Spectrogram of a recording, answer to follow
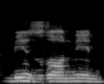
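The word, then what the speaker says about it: بظنين: Wa quri'a, ada juga yang baca bizonin pakai zo.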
